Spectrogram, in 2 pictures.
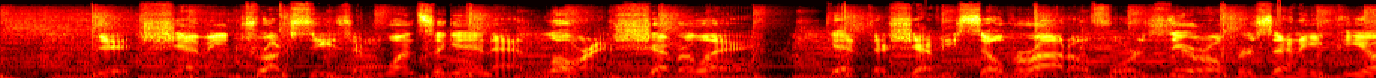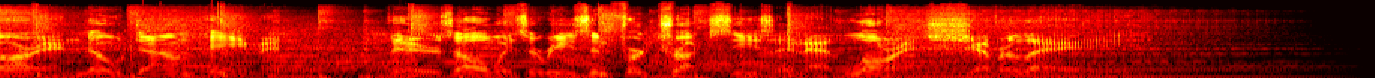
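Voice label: Chevy, Professional Male Voice Over Talent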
